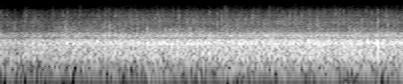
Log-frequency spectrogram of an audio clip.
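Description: Audience applauding: a steady clatter of many hands clapping that grows slightly louder.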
